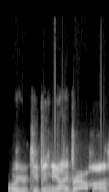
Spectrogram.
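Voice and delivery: very low, fatherly dad voice. Retelling his dad's reply to a photo he sent, imitating his dad's voice. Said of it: "That's a great dad voice".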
